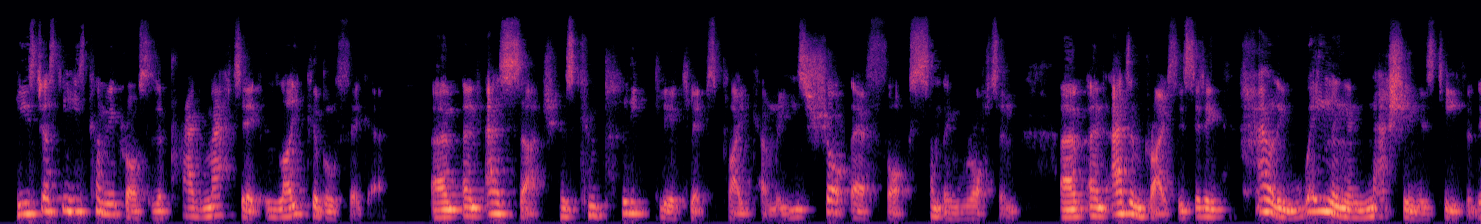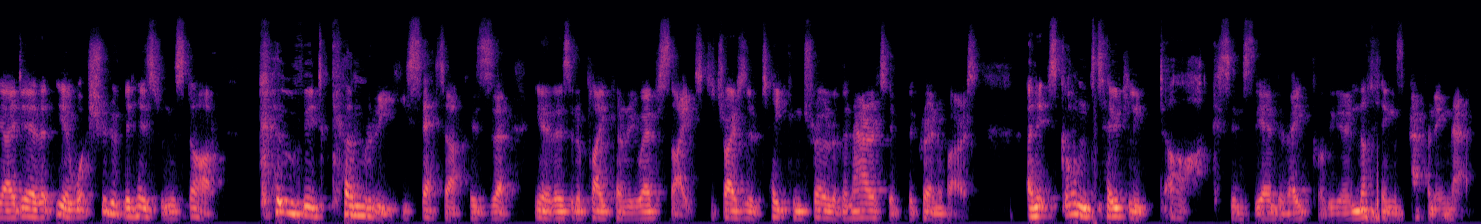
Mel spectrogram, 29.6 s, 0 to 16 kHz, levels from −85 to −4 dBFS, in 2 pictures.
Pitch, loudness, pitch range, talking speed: 130 Hz, -30 LUFS, 110-160 Hz, 190 wpm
